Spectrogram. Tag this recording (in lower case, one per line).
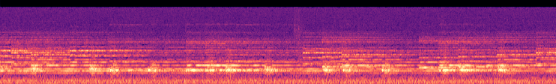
music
